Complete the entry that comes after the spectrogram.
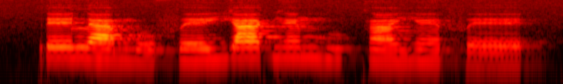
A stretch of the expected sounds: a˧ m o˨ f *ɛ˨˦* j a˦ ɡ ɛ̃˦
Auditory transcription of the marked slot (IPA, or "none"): ɛ˨˦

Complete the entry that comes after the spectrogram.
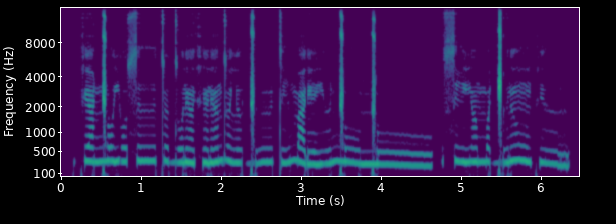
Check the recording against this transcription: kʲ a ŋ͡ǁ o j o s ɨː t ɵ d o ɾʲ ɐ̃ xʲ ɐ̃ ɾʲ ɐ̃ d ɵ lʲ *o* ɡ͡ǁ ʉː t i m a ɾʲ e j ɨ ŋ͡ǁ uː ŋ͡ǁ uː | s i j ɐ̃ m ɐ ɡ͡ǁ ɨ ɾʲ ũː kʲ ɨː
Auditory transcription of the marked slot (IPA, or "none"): o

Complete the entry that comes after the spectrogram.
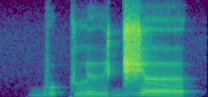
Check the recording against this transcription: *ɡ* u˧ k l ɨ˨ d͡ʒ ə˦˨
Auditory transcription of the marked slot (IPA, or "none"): b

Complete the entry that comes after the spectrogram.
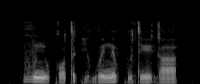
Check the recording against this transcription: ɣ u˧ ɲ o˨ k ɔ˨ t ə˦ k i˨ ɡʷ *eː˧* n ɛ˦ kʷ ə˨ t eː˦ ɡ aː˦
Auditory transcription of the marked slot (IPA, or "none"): eː˦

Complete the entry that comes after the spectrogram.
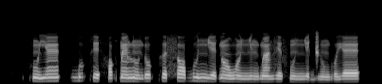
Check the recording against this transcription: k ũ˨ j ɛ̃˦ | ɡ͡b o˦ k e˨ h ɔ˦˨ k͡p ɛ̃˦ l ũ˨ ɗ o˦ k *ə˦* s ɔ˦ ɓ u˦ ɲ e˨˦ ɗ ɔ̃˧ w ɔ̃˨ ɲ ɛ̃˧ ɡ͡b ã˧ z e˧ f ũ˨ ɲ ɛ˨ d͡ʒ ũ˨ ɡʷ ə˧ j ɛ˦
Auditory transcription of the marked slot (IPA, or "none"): ə˦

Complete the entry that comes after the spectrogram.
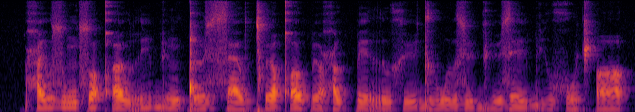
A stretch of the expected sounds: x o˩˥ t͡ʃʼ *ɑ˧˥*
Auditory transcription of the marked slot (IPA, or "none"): ɑ˧˥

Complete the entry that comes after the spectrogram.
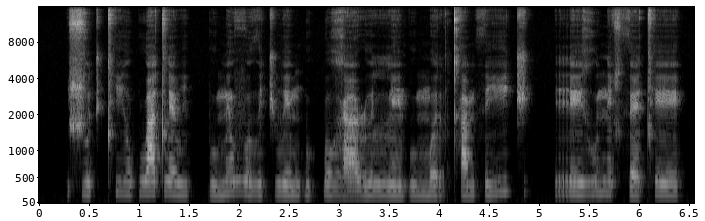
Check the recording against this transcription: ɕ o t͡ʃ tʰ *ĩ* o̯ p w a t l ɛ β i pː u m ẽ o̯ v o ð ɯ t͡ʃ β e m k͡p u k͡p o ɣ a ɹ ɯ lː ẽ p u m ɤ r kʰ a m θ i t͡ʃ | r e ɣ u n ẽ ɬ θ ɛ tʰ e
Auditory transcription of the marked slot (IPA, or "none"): i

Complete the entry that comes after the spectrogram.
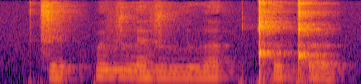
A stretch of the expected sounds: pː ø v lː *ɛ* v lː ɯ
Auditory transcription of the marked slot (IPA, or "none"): ɛ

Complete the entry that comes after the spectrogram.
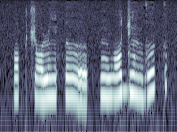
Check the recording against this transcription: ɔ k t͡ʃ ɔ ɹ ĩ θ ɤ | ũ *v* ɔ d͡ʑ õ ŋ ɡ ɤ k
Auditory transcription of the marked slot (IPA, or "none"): w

